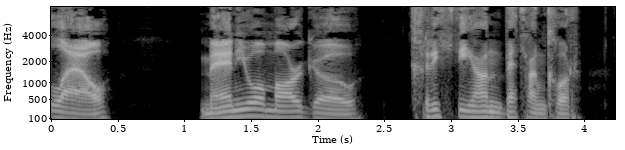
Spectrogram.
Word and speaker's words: Lowe: It's spelt low, but it's pronounced Lau.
